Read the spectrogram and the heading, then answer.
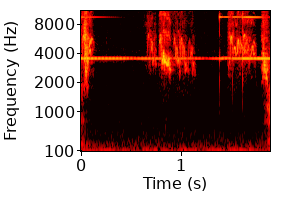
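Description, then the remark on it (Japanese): A wind chime rings softly with a steady, high, sustained tone, punctuated by a few light metallic tinkles. It sounds faint and delicate, with no voices present. “風鈴の音を聞きながら”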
